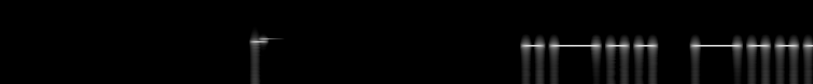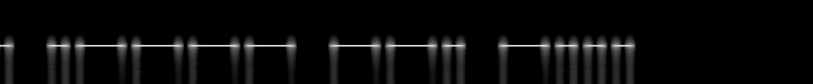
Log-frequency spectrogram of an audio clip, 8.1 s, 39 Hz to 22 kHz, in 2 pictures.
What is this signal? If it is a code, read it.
Morse code, heard as a keyed tone, about 17 wpm, 700 Hz. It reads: LB1GB
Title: Call Signs Repeated 3x - 17wpm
